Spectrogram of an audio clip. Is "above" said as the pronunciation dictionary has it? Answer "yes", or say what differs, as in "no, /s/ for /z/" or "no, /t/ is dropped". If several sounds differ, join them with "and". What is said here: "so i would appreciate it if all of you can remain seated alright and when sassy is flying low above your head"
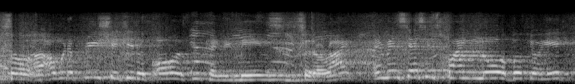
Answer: no, /f/ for /v/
